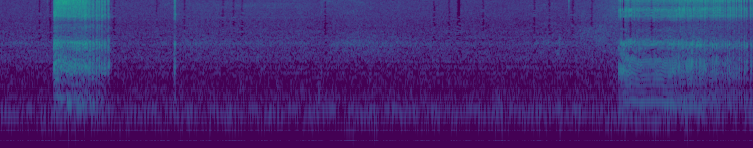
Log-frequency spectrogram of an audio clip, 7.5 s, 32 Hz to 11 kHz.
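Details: 6-year-old female cat with snoring-like breathing for 1 month, mostly at rest or asleep, at the top of inhalation, from the throat area, often mouth breathing, no improvement after 3 weeks of antibiotics; two loud rough snores: stertor.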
